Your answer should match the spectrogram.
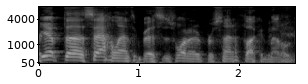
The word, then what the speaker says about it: Sahelanthropus: Seth tells you about the weapon that you need to kill the Lord of Dust, the Sahelanthropus. – Yep. – Sahelanthropus.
